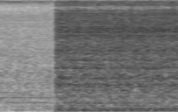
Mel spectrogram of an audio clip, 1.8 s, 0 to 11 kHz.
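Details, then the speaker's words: Steady V8 rumble settling into an even idle with no misses or knocks on a square-body Chevy C30 Mason dump truck, run after an under-hood fire melted the harness and carb; warmed up before an oil change, runs well. "no complaints on the old girl she sounds good"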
